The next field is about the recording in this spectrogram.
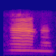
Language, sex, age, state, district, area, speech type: Hindi, female, 60+, Uttar Pradesh, Mau, rural, conversation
